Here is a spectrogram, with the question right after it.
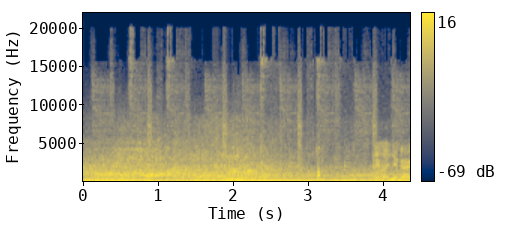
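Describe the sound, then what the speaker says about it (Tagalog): Cars and other vehicles speed past on a roadside near the Capas–Botolan bridge, a steady loud rush of engine and tire noise with passing swells, while someone talks over it. "Kita nyo guys kung gaano kabilis yung mga sasakyan."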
